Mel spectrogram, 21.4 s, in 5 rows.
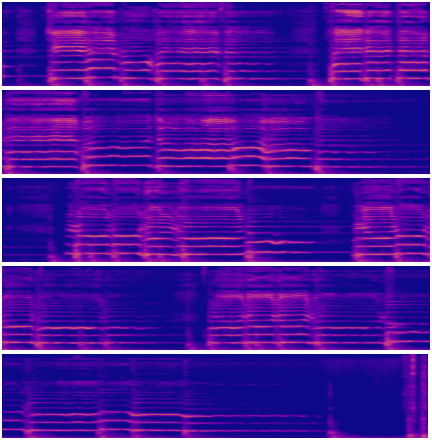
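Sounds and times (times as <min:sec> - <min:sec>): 
Basque lullaby sung by a mezzo-soprano: 0:00.0 - 0:08.6, 0:09.2 - 0:20.4.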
